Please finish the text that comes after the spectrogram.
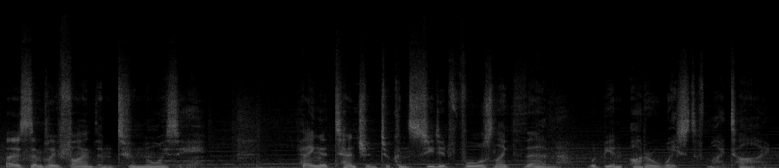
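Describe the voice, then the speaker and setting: An actor playing a proud, aloof male scholar in a video game, with measured, erudite and dismissive delivery. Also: lowish voice, animated, over music. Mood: aloof, scornful. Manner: haughty, measured, erudite diction. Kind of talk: scripted video game voice acting.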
